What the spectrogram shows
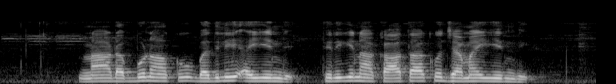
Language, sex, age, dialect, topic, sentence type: Telugu, male, 46-50, Utterandhra, banking, statement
